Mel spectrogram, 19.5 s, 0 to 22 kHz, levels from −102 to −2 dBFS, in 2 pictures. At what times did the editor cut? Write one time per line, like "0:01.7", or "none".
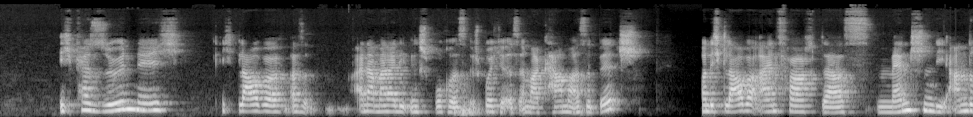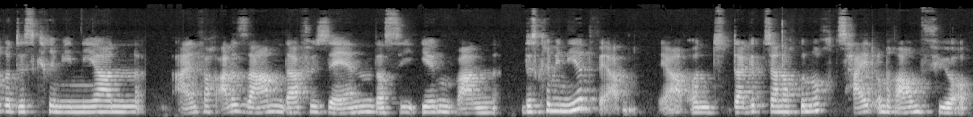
none

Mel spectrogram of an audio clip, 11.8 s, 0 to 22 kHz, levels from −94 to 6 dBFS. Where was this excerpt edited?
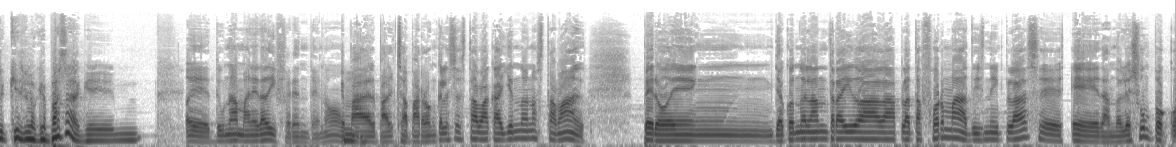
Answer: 0:01.9
0:03.4
0:10.6

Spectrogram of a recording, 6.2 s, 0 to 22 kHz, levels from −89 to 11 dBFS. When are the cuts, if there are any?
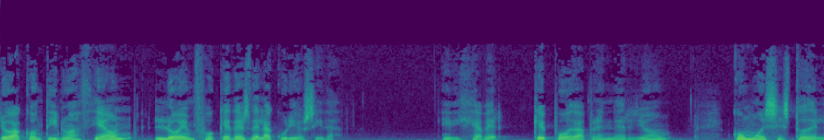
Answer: none

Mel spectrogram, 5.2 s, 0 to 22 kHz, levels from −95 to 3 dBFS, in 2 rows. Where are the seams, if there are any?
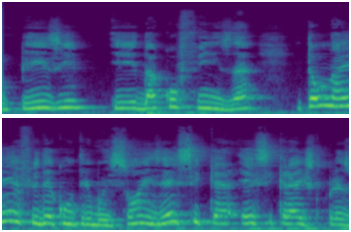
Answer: none

